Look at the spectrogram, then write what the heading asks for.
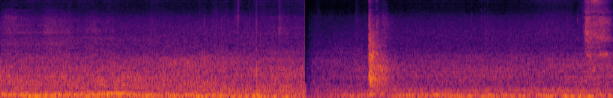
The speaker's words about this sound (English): The trolley bus cables hitting the van. Special sound effects.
